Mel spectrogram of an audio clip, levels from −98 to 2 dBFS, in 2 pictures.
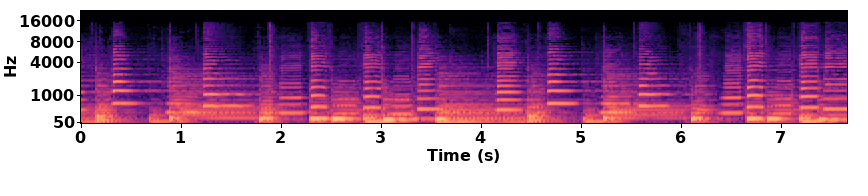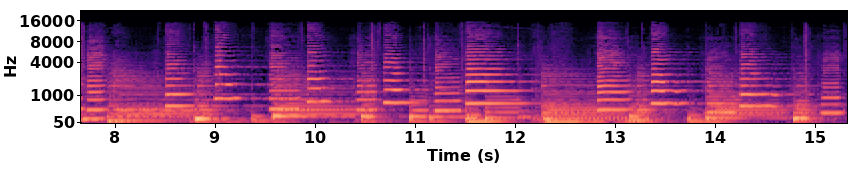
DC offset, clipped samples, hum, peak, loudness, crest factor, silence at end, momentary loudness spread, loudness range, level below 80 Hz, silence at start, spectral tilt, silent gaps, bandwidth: under 0.1%; under 0.1%; none; -6 dBFS; -23 LUFS; 16 dB; 0 s; 8 LU; 2 LU; -32 dBFS; 0 s; -6.5 dB/octave; none; 13.5 kHz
